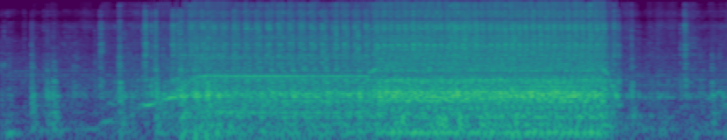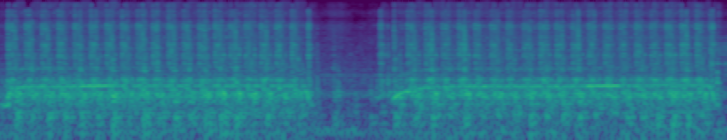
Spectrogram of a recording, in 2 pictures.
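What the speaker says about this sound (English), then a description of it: "I'm now going to baste this in place from this side." A sewing machine bastes fabric for a crossbody bag in three runs of fast, steady stitching, each starting with a rising whir and separated by brief pauses, close and alone.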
